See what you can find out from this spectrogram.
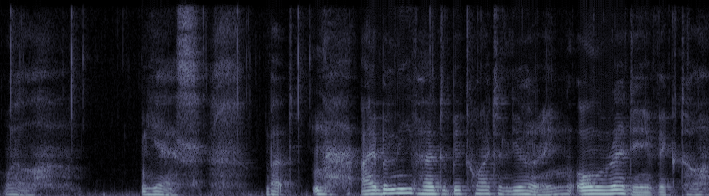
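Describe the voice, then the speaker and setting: A woman's voice: extremely low pitch, expressive, warm tone, heavily acted. A woman voicing a young male elf prince, earnest, proud and protective, with formal, courtly speech in a fantasy audio roleplay. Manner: formal, hesitant pauses, courtly. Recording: roomy sound with faint background noise.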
